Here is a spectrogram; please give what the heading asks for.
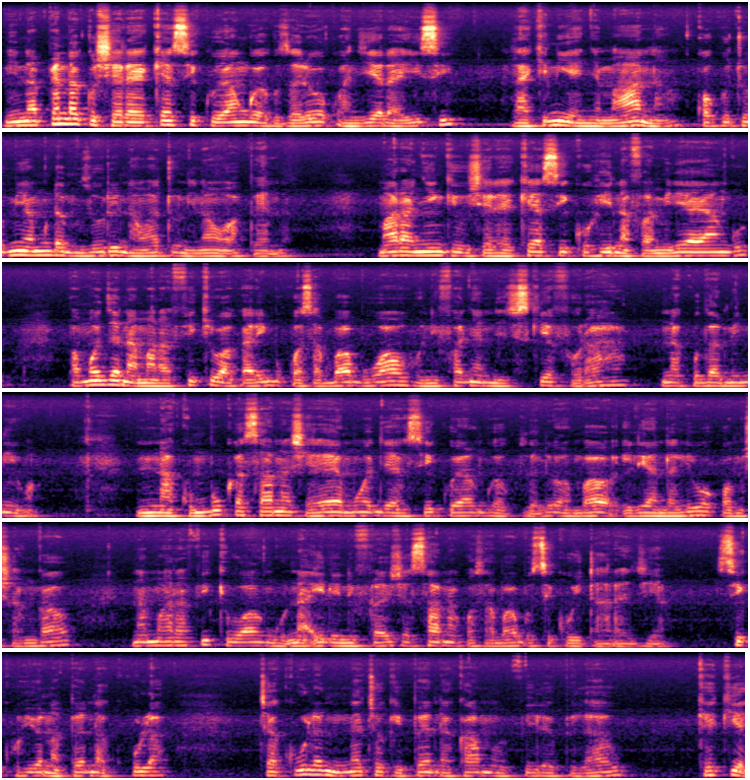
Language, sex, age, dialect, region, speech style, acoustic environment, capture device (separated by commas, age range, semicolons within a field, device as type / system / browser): Swahili, male, 18-24, Kenya - Mombasa, Kenya, happy, silence, desktop / Windows / Chrome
